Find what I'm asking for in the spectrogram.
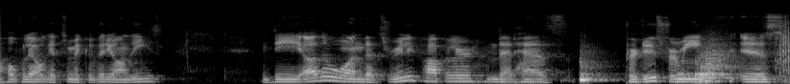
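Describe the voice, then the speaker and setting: A man in his thirties casually showing his fishing gear as a vlogger, relaxed and plainspoken, saying "y'all". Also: mid-range voice, slight background noise. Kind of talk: casual show-and-tell. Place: indoors, then a wooden deck.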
